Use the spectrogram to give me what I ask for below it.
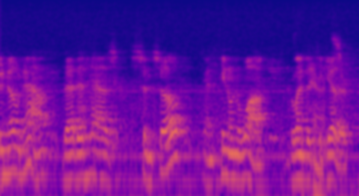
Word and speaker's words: Cinsault: Cinsault. It's pronounced Cinsault.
